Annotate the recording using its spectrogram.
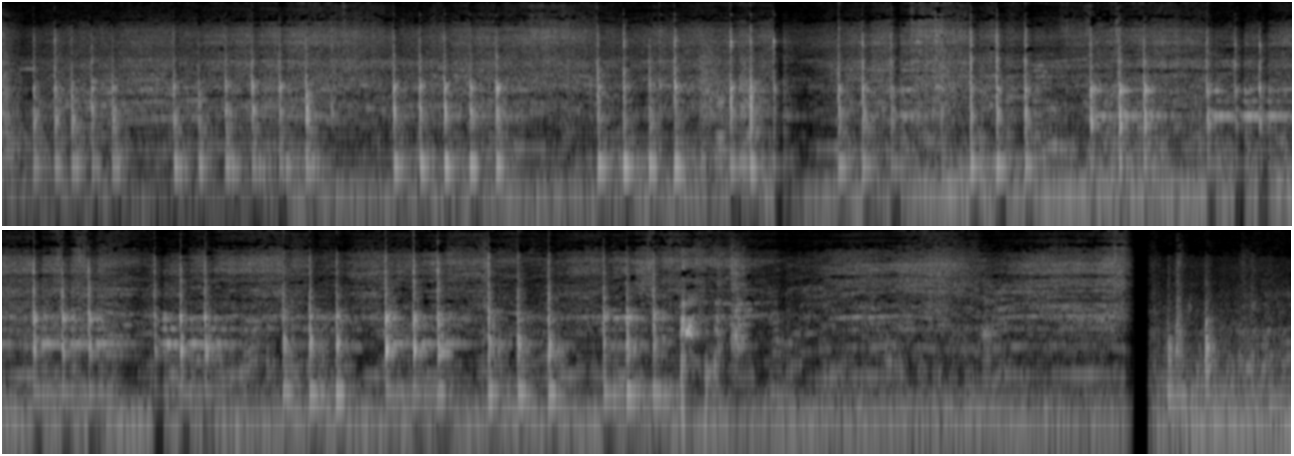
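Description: Rapid metal-on-metal tapping in bursts of several quick strikes, some ringing briefly: a tool driven against the crankshaft of a small petrol engine to free the water pump from it. Music plays underneath.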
